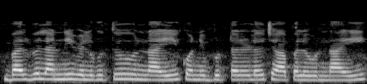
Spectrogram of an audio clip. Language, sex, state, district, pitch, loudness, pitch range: Telugu, female, Andhra Pradesh, Sri Satya Sai, 220 Hz, -16 LUFS, 210-230 Hz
